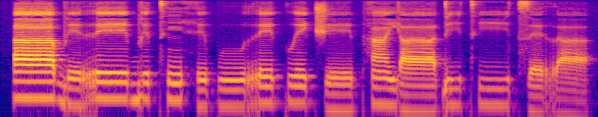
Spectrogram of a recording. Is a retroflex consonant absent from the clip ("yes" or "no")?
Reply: yes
